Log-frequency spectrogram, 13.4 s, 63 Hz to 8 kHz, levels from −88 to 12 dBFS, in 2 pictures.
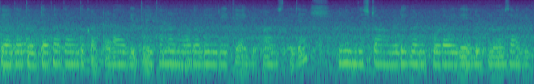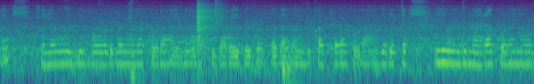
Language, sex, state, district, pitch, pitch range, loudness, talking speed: Kannada, male, Karnataka, Dharwad, 200 Hz, 195-205 Hz, -20 LUFS, 150 wpm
